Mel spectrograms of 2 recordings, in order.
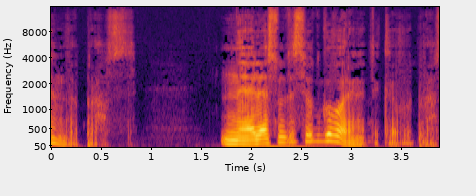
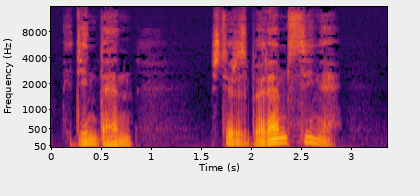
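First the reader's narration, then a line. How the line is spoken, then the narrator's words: Quiet. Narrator (Bulgarian): тихо продума тя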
